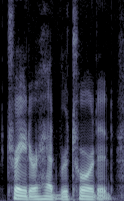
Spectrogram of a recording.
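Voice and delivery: usual speaking voice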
